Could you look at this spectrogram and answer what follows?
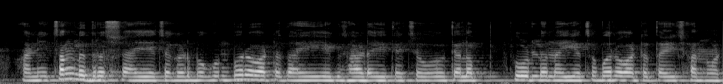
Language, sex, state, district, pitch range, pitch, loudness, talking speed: Marathi, female, Maharashtra, Chandrapur, 180-190 Hz, 185 Hz, -18 LUFS, 180 wpm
